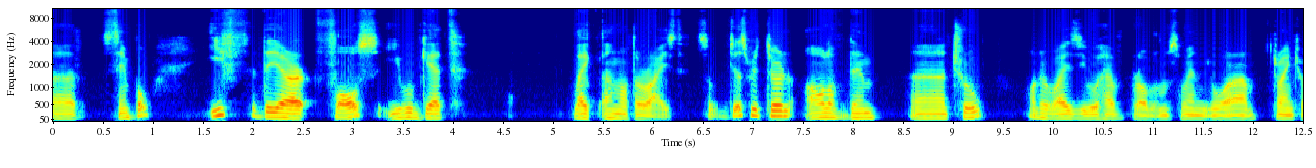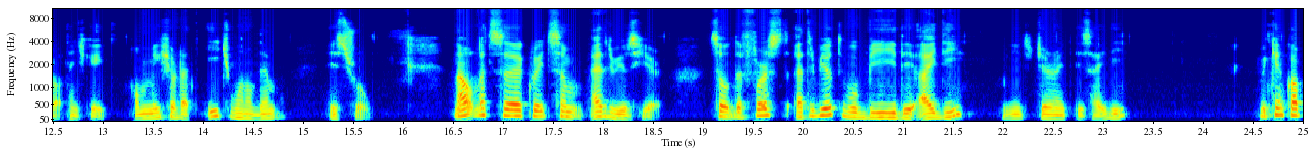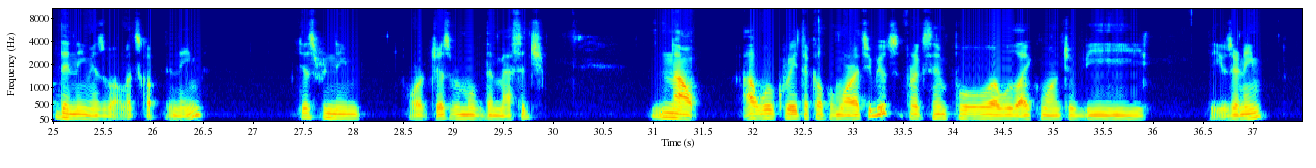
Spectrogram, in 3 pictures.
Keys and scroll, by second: 18.6 Tab, 22.5 super+c, 23.6 ctrl+Tab, 23.7 super+v, 24.6 ctrl+Tab, 25.8 super+c, 26.2 ctrl+Tab, 27.5 super+v.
